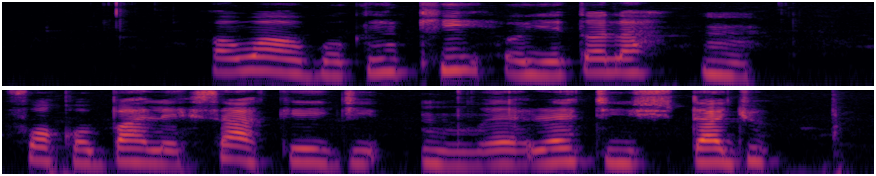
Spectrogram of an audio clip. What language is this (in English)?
Yoruba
